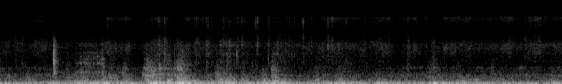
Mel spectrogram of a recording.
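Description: Train running, heard from inside the carriage: a steady low rumble of the wheels on the rails with a few knocks and rattles, loudest about two seconds in.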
